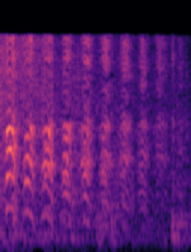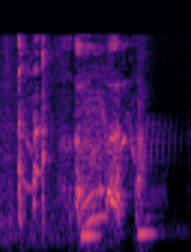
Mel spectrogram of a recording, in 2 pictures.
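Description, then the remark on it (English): A run of harsh, raspy coughs in quick succession, loud, broken up by a few throaty hacks and wheezy, snickering breaths before trailing off into silence. “Yeah, gotta work on that cough there.”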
